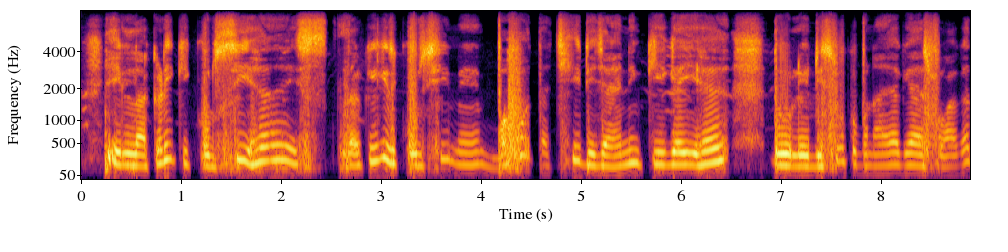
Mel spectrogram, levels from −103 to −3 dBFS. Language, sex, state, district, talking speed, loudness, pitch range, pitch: Hindi, male, Uttar Pradesh, Gorakhpur, 160 wpm, -13 LUFS, 165-215 Hz, 175 Hz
